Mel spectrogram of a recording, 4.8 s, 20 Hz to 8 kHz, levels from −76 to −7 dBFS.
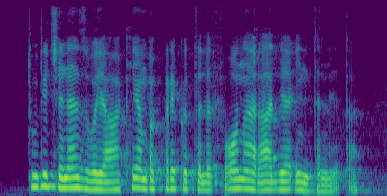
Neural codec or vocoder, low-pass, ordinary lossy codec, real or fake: codec, 16 kHz, 4 kbps, FreqCodec, larger model; 7.2 kHz; MP3, 48 kbps; fake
